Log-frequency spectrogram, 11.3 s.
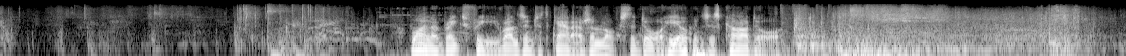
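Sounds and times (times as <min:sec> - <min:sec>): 
speech: 0:04.1 - 0:08.2
bomb blast explosion: 0:07.9 - 0:11.0.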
